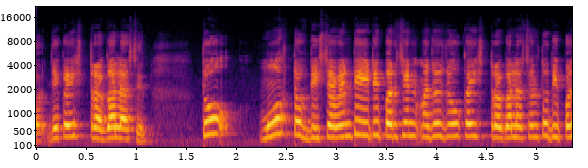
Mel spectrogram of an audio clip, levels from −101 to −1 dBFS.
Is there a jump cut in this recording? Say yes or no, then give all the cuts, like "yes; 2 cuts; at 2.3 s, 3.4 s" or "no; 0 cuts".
no; 0 cuts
